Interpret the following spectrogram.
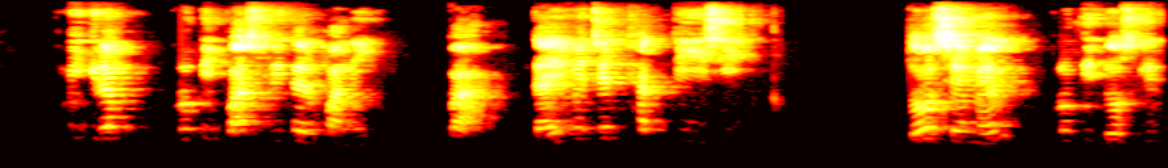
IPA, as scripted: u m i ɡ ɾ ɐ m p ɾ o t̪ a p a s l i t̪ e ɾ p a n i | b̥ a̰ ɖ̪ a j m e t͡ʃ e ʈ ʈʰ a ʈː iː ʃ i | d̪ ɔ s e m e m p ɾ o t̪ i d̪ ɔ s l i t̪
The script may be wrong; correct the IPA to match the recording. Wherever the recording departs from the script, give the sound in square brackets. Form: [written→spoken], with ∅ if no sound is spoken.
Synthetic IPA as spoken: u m i ɡ ɾ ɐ m p ɾ o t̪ [a→i] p a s l i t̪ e ɾ p a n i | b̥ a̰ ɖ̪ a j m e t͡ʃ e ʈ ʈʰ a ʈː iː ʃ i | d̪ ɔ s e m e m p ɾ o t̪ i d̪ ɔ s l i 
